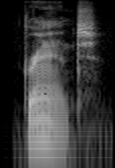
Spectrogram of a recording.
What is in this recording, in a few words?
"grant", spelling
